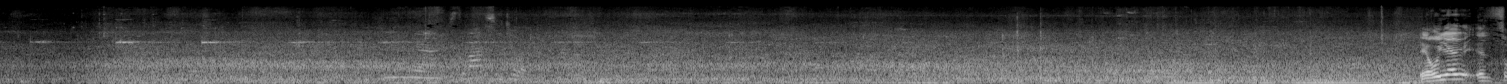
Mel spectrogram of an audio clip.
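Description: Traffic hums steadily on a busy street outdoors.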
